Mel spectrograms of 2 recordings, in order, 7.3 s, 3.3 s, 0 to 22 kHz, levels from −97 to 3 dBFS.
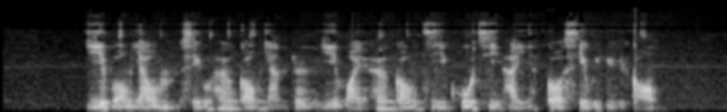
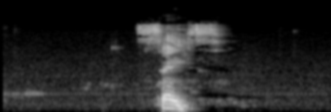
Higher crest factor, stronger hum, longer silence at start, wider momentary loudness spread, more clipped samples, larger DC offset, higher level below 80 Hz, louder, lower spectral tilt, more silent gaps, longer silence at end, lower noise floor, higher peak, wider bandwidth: about the same, 20 dB vs 20 dB; neither; second, 0.85 s vs 1.35 s; second, 8 LU vs 17 LU; neither; neither; second, -66 dBFS vs -60 dBFS; second, -20 LUFS vs -17 LUFS; about the same, -4 dB/octave vs -3.5 dB/octave; neither; second, 0.7 s vs 1.15 s; about the same, -66 dBFS vs -66 dBFS; about the same, 0 dBFS vs -2 dBFS; first, 10.5 kHz vs 9.4 kHz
